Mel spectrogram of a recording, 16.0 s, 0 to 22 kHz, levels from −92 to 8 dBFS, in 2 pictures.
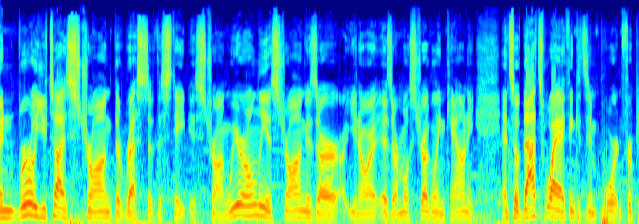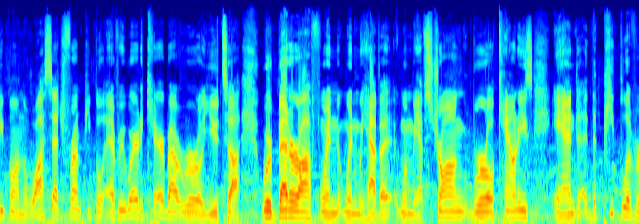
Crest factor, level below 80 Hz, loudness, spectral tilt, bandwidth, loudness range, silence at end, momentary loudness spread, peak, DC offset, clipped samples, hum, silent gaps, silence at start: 16 dB; -40 dBFS; -20 LUFS; -4.5 dB/octave; 18.5 kHz; 4 LU; 0 s; 10 LU; -4 dBFS; under 0.1%; under 0.1%; none; none; 0 s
